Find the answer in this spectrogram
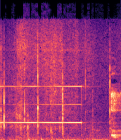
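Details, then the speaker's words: An automated external defibrillator (AED) is switched on by pressing the green button during a studio demonstration of AED use, giving short electronic beep tones before its voice prompts begin. "this is how it works it's very simple open it up take the unit out and as I said earlier you press the green button simple boom and listen for what it"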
